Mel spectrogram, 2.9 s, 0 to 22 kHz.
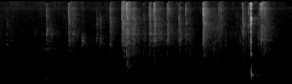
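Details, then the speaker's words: New engine, purely mechanical distributor, near top dead center, ignition on while setting initial static timing around 12 to 14 degrees: one faint sharp tick over quiet room hum as the spark fires, marking distributor position. "so with the ignition on see if you can hear this click that sets our initial static timing"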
